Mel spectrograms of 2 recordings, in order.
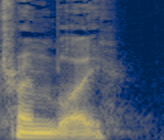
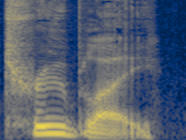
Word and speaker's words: Tremblay: Somebody wrote to me on Twitter and said that Jacob Tremblay is not pronounced Tremblay, that apparently that he's pronounced Trublay.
